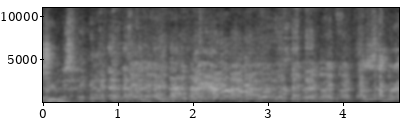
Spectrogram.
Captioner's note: laughter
